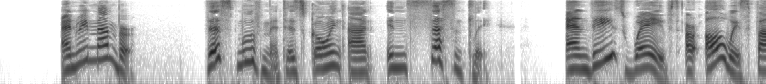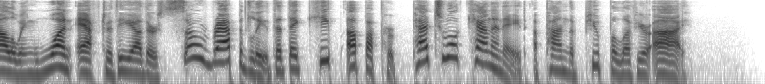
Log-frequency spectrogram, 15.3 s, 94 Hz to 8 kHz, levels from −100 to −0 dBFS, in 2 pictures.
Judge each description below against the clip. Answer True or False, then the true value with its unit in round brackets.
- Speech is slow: True (130 wpm)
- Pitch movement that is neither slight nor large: False (9.0 semitones)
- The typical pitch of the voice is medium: False (210 Hz)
